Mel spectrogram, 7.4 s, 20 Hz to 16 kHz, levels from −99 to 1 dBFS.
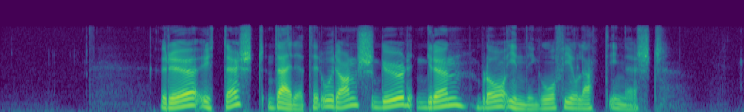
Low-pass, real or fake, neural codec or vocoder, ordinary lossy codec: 7.2 kHz; real; none; none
